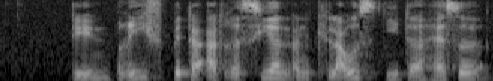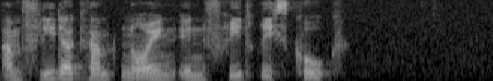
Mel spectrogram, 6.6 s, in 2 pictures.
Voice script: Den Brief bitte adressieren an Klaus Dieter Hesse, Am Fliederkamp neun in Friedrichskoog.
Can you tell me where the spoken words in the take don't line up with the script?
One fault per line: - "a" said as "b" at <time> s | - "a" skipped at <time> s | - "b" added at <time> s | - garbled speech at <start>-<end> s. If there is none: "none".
none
